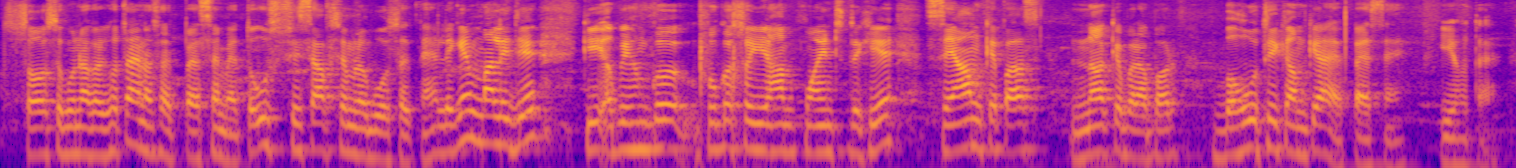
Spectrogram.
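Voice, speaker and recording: A man's voice: fairly high pitch, normal speed, darkish tone. A male English teacher giving a classroom grammar lesson, mixing Hindi with English terms and answering his own questions to the class. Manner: explains by asking the class questions and answering them himself.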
